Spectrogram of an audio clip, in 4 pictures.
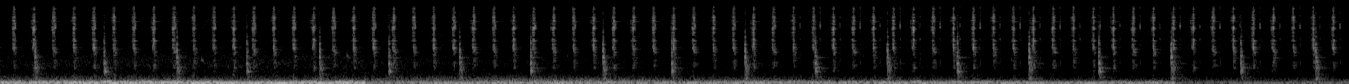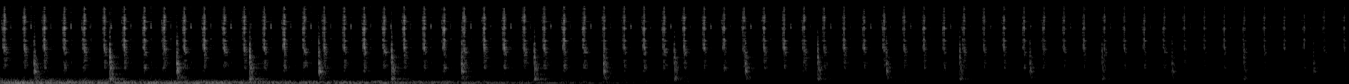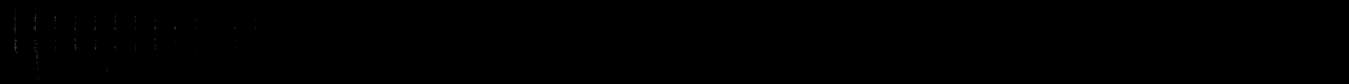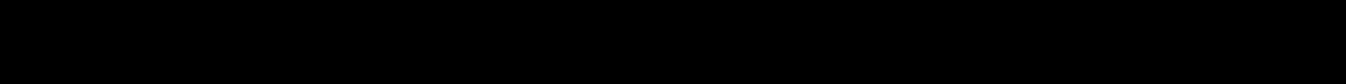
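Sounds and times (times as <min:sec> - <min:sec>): low rumble: 0:00.0 - 0:11.7
clock ticking: 0:00.0 - 0:30.3.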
